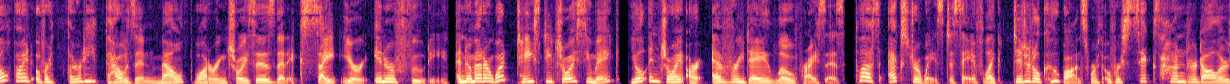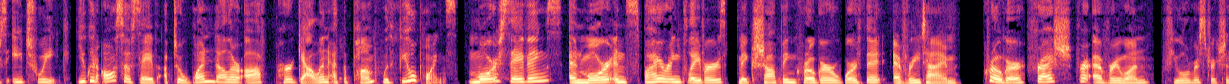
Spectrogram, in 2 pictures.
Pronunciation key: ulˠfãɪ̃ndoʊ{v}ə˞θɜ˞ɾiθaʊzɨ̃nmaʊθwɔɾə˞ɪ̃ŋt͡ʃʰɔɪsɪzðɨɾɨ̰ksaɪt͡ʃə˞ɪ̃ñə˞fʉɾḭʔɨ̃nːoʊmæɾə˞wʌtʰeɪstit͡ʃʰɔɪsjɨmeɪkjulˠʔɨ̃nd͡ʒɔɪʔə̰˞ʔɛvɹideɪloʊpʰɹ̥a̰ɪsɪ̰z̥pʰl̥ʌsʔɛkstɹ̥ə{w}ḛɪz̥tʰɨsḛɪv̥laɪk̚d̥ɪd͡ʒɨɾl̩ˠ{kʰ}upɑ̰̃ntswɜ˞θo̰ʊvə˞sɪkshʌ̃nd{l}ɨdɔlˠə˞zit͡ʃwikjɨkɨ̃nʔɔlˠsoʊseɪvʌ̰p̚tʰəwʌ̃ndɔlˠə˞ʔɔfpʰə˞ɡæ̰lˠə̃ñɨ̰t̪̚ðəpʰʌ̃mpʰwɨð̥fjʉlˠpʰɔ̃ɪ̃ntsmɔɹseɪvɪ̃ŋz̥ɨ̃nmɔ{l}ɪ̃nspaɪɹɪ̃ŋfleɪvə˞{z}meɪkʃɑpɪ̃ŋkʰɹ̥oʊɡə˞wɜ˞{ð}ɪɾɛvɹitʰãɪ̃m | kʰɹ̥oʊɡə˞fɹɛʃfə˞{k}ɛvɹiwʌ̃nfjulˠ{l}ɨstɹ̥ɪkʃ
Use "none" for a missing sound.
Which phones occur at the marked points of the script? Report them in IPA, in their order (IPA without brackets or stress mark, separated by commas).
v, w, kʰ, ɹ, ɹ, z, θ, ʔ, ɹ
